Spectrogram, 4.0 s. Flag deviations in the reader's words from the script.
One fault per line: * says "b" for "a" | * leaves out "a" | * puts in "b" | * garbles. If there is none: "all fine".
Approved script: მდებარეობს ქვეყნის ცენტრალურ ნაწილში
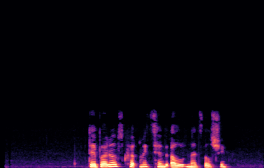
all fine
